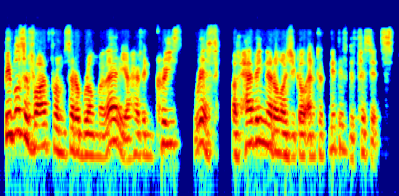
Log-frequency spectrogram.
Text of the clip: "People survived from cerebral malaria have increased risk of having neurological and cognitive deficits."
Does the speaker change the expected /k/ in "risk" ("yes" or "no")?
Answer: no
